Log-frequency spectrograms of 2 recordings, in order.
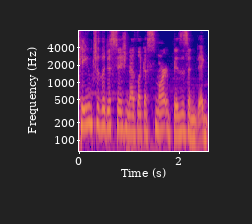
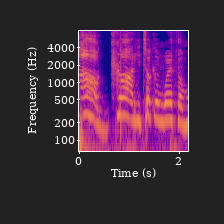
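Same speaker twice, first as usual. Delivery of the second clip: excited shout; 11 semitones higher, slower than usual. Acted. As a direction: shout it like the best twist ever. DM reliving Yavuz's sacrifice.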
